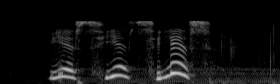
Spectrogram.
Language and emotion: Russian, positive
